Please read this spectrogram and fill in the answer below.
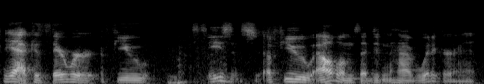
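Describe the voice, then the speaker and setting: A man's voice: fairly low pitch, expressive, moderate pace, a bit bright, breathy edge. A young American man chatting casually as an interviewed podcaster, with a joking, playfully melodramatic manner. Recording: dull lo-fi call-like audio.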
